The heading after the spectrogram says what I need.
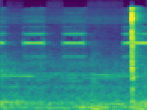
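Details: Desktop PC at power-on gives repeated high, thin beeps with no display and an unrecognized keyboard. Reseating memory did not help, so the beeps are a POST code pointing to a failed motherboard.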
